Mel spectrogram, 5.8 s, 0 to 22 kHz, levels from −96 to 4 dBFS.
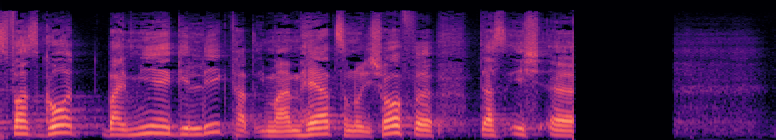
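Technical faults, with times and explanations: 4.30–5.06 s, stream reconnect: the connection dropped, giving 0.72 s of silence, then a fresh decoder picked up the stream roughly 0.4 s further on, skipping that stretch.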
